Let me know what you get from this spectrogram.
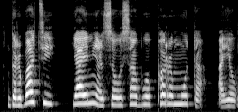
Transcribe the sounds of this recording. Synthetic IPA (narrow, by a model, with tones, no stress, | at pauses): ɡɐ˨ɾbaː˦tiː˦ | jaː˦ji˦nɪ˦jɐ˨rsa˦wsaː˦bʊ˦ɐ˦pʰɐ˦ɽɐ˦mːoː˦ta̰ː˨ | ʔa̰˨ja˦˨w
